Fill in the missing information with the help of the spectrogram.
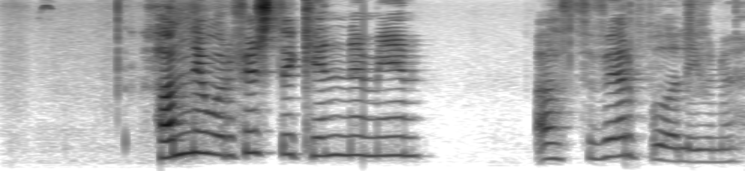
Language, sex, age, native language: Icelandic, male, 11, Icelandic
